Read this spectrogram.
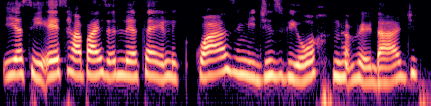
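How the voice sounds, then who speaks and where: Mulher de trinta e poucos anos, voz aguda e seca, contando seu testemunho. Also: female voice, on the high side, unhurried, no echo, clean studio sound. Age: 30s. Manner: earnest, tells her story with frequent "né?" and soft laughs. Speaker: guest giving a testimony. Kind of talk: personal testimony in an interview.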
